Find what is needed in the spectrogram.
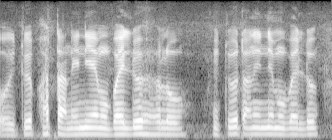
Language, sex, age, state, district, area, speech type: Assamese, male, 18-30, Assam, Lakhimpur, rural, spontaneous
